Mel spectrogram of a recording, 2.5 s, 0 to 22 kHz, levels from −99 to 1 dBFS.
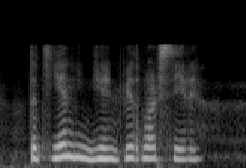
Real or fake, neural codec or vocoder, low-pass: fake; codec, 16 kHz in and 24 kHz out, 0.4 kbps, LongCat-Audio-Codec, four codebook decoder; 7.2 kHz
